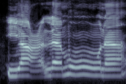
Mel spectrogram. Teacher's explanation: عین کو حلق سے نکالنا ہے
